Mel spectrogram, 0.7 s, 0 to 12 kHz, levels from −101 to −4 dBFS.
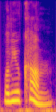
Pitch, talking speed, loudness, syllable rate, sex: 210 Hz, 255 wpm, -14 LUFS, 4.9 syllables/s, female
